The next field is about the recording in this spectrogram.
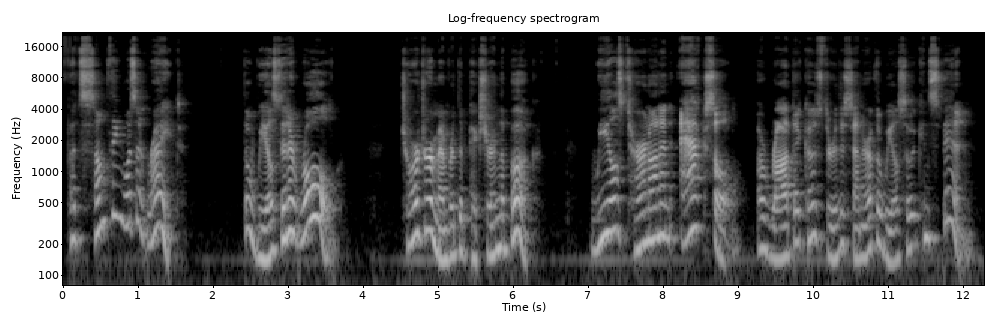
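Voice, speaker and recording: A woman reading a children's story aloud, with expressive, deliberate phrasing for young listeners. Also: mid-range voice. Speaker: storybook reader. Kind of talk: children's read-aloud narration.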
